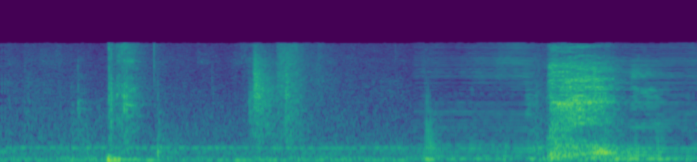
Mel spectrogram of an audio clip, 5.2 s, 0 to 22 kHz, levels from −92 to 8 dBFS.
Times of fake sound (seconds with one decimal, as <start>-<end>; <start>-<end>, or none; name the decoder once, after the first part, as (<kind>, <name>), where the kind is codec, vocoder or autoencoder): 3.1-4.0 (vocoder, HiFi-GAN); 4.6-5.2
